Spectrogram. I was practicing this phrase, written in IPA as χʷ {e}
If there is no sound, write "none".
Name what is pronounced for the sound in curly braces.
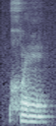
ẽ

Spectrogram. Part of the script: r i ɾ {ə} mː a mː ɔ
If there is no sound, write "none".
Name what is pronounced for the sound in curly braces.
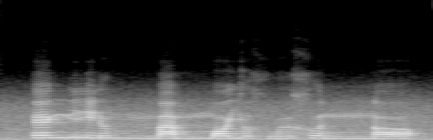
ɯ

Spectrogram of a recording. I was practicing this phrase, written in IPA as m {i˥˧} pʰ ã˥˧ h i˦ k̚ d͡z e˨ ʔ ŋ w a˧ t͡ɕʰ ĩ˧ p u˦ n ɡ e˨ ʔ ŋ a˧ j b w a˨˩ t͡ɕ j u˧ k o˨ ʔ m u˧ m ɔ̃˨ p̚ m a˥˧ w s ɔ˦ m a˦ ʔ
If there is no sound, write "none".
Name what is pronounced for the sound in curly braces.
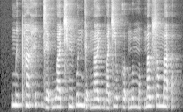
i˥˧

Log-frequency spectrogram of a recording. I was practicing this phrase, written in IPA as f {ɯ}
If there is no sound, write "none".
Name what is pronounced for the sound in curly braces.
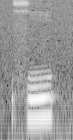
u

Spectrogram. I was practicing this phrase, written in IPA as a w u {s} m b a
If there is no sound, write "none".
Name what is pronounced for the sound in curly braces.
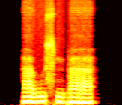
s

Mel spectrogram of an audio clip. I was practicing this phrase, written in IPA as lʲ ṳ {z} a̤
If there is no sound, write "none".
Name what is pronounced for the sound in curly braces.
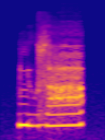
z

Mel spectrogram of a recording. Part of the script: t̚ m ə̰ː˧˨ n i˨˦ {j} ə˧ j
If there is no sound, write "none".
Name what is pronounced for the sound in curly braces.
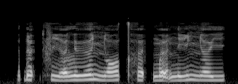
ɲ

